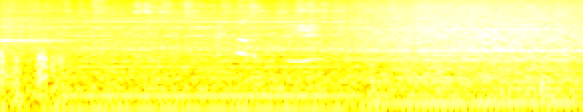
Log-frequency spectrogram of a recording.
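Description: Fire engine running steadily with a low rumble, with people's voices faint in the background.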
